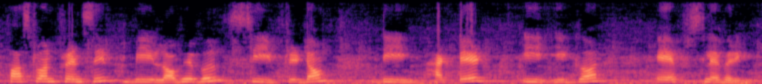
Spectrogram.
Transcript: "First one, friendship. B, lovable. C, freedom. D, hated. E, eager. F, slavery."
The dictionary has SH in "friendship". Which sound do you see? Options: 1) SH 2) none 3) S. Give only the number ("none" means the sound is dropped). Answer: 3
